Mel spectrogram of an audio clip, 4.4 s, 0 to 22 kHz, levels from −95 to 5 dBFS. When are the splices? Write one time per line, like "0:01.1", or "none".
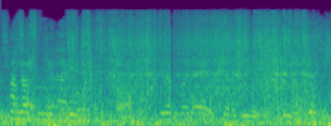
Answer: none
